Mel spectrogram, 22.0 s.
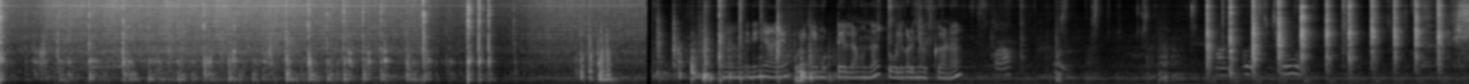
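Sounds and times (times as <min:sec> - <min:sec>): spatula scraping a metal pan: 0:00.0 - 0:07.3
vegetables sizzling in oil: 0:00.0 - 0:09.8
sharp knocks on a pan: 0:02.7 - 0:07.5, 0:18.1 - 0:21.8.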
